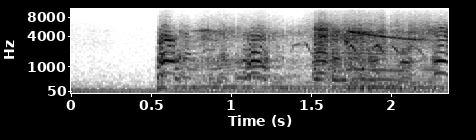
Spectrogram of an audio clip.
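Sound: geese honking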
